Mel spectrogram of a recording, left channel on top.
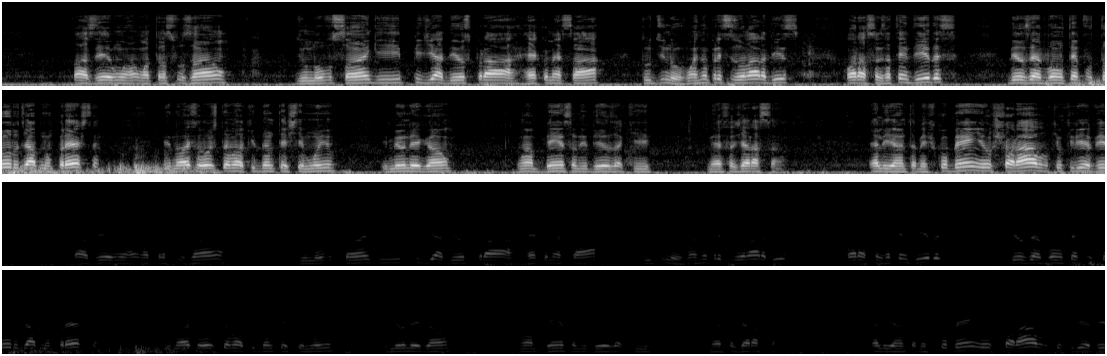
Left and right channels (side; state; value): right; quieter; 39.7 dB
